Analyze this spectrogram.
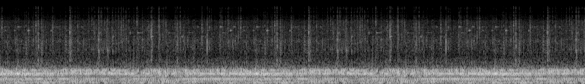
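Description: A fire roars steadily.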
